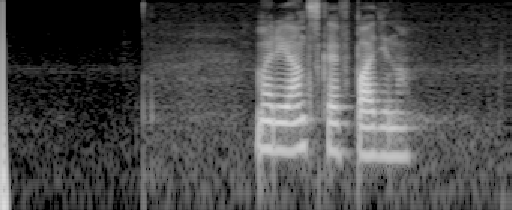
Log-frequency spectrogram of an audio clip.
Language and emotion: Russian, neutral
